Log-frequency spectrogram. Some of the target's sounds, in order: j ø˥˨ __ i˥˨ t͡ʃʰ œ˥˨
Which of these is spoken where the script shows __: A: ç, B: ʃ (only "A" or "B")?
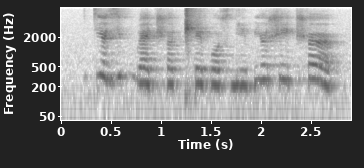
B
